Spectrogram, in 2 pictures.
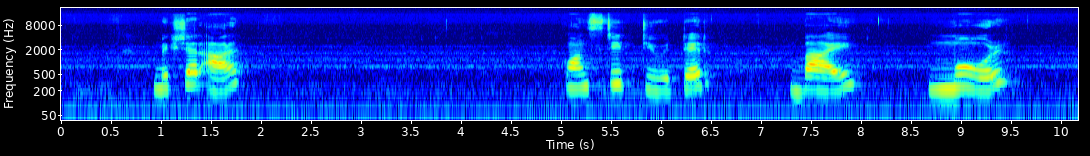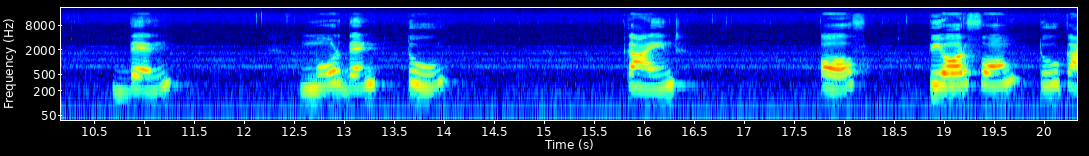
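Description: A young woman speaks calmly into a nearby microphone, in short phrases with pauses.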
